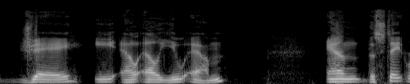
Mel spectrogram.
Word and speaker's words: Jellum: And you can guess that they were both pronounced differently. Oh yeah, one of them was Jellum, and the other one was Yelly and they're both different corruptions from the original Scandinavian, uh, but they had their preferred corruption.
